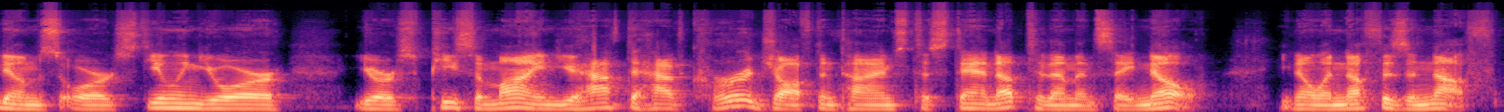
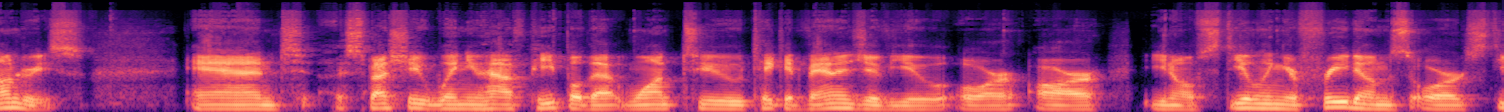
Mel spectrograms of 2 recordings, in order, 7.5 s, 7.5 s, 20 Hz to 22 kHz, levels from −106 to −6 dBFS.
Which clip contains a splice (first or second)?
second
